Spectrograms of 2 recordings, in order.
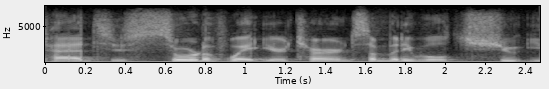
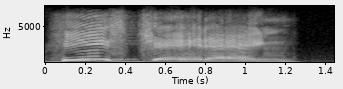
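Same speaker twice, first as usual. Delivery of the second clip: very high, squeaky, creaky nerd-voice squeal. Describing a game enemy falling back after a hit, squealing nerd voice. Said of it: "you hear him squeal in nerd voice".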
